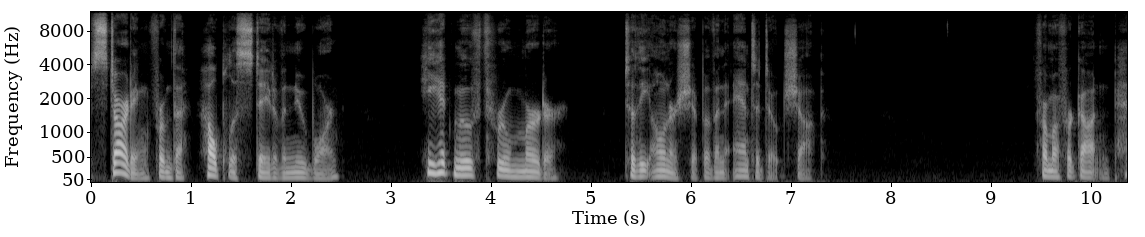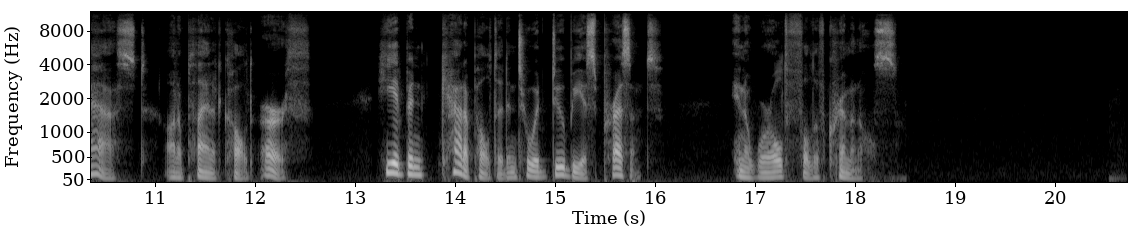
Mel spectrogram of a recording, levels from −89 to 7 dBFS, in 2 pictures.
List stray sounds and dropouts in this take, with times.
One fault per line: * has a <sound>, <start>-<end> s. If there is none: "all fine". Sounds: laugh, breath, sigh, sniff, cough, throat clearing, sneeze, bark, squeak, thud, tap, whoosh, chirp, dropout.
all fine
